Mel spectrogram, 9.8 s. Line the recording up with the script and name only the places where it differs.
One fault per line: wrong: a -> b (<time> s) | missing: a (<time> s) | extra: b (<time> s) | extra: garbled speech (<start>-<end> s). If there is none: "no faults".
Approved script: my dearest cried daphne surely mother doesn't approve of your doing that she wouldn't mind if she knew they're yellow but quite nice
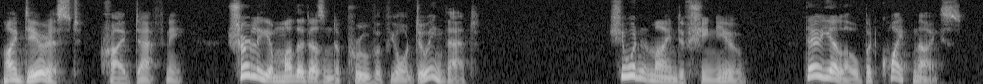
extra: your (2.6 s)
